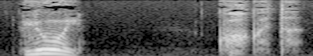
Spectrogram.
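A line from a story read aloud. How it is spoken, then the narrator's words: Breathless exhale. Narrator (Russian): выдохнул Егор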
